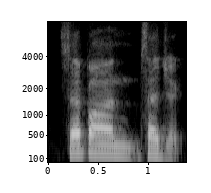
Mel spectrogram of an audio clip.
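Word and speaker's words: Stjepan Šejić: Stepan Shajek. Look, I'm going to mispronounce it. Stepan Sejic. That's it.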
